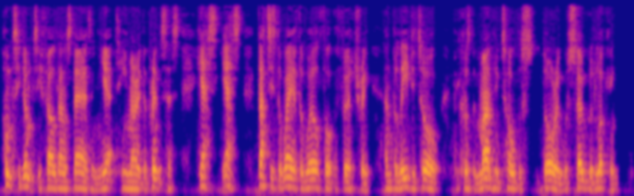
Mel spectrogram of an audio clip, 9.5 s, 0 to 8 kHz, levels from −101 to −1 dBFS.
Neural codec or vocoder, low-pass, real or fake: none; 7.2 kHz; real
